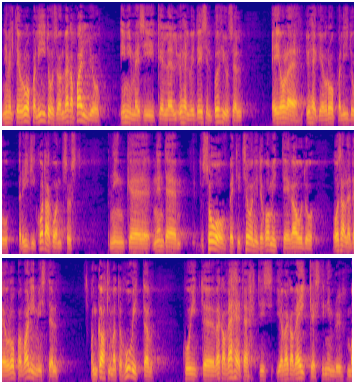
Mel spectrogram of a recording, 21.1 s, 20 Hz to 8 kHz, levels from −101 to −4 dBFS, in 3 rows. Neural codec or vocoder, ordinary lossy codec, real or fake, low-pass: none; none; real; 7.2 kHz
